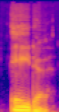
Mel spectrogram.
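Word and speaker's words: ἦτα: letter H in English, if we just don't pronounce the consonant at the end and say A, that will give us the sound, eta, A, kind of as in the word obey. And then next to it,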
